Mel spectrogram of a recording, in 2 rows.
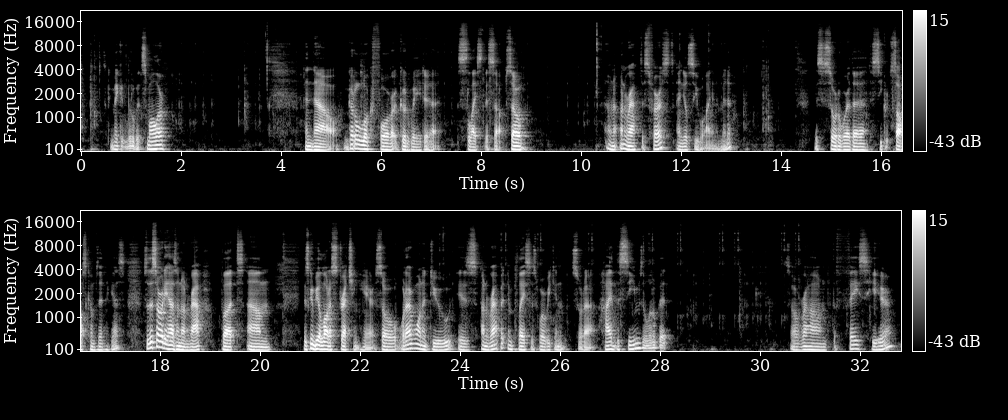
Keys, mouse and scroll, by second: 0.9 alt+middle click, 1.2-2.0 scroll up 4, 1.5 alt+middle click, 2.0 alt+middle click, 2.3 middle click, 2.7-3.2 scroll up 2, 3.2 Tab, 3.3 alt+middle click, 3.7 scroll down 2, 3.9 alt+middle click, 4.1 middle click, 4.5 alt+middle click, 5.6 KP_Divide, 6.3 alt+middle click, 6.6 middle click, 7.0 alt+middle click, 7.2 middle click, 8.0 middle click, 8.1 alt+middle click, 8.2 Tab, 8.3 alt+middle click, 8.6 middle click, 8.9 alt+middle click, 9.7 alt+middle click, 10.1 middle click, 10.4 alt+middle click, 11.9 click, 12.8 middle click, 13.6 shift+F10, 14.4 scroll up 4, 14.9 middle click, 16.2 shift+F10, 17.1 scroll up 1, 17.5 middle click, 17.8 alt+middle click, 18.0 middle click, 18.3 alt+middle click, 18.6 middle click, 19.0 alt+middle click, 21.6 alt+middle click, 22.0 alt+middle click, 22.4 scroll up 2, 22.7 alt+middle click, 23.6 click, 23.8 alt+middle click, 24.3 2, 24.8 alt+click, 25.7 click, 25.8 alt+middle click, 26.5 shift+click, 27.7 shift+click, 28.3 shift+click, 28.7 alt+middle click, 29.2 shift+click, 29.5 shift+click, 29.7 alt+middle click, 30.0 middle click, 30.4 shift+click, 30.7 shift+click, 30.9 alt+middle click, 31.2 middle click.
